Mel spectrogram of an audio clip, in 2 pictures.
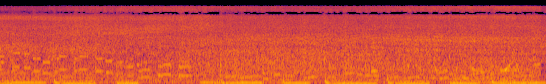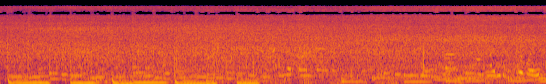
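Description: The Fung-Funge waterfall roars as a dense, constant rush of falling water, loud and close with no break, while low thumping bumps sound underneath.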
